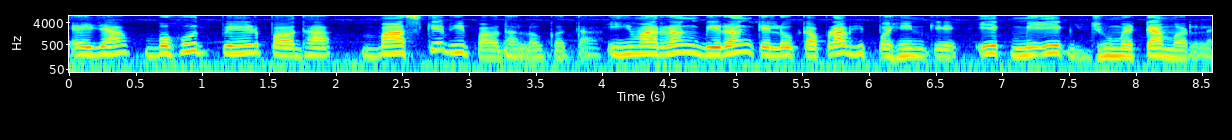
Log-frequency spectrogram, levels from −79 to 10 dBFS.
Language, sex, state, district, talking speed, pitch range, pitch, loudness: Bhojpuri, female, Bihar, Gopalganj, 155 wpm, 180-230 Hz, 205 Hz, -20 LUFS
